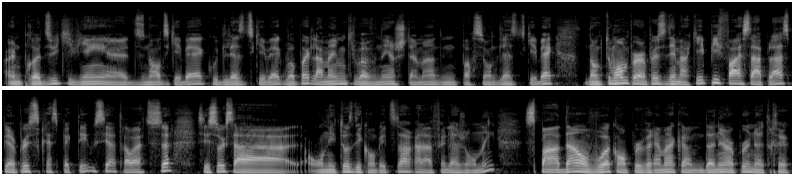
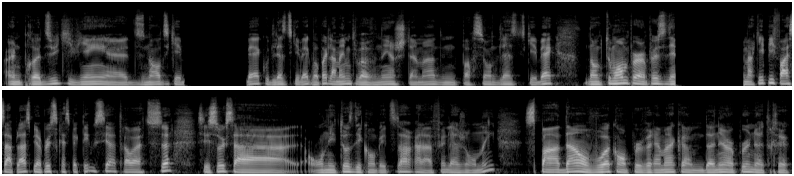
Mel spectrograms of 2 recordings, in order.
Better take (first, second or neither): first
